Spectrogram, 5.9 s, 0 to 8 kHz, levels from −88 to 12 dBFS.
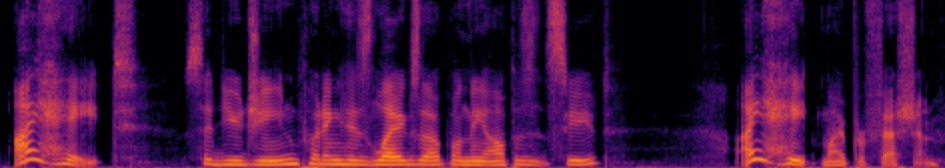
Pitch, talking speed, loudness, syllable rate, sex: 210 Hz, 165 wpm, -18 LUFS, 5.2 syllables/s, female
